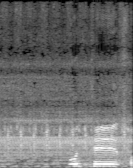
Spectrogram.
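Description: A steady mechanical hum with several constant tones runs beneath a man's voice. Speech pauses for about the first second and then resumes.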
